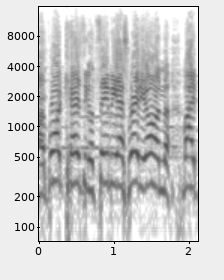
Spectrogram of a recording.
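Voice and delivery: irritated broadcaster, rapid patter; indignant radio host; old-time radio announcer. Acted. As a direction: complain on air like a vintage radio man. Stays in radio announcer character.

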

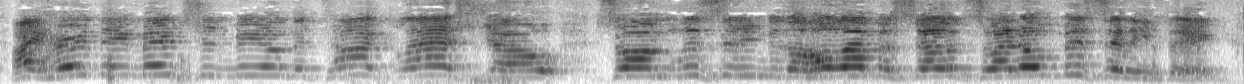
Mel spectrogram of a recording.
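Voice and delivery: hammed-up, unashamed holler; confident proclamation. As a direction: declare it proudly for all to hear. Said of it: "That's what a confident person does".

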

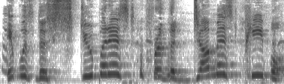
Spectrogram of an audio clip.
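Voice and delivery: high, slow, emphatic mock disdain; imitated scornful rant. Comic retelling Bob Odenkirk trashing vaudeville, mock scornful rant. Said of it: "he was the first one ever who was like".

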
